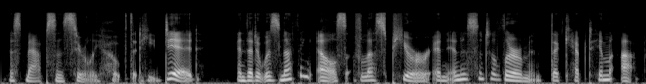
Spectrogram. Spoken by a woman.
Yes: female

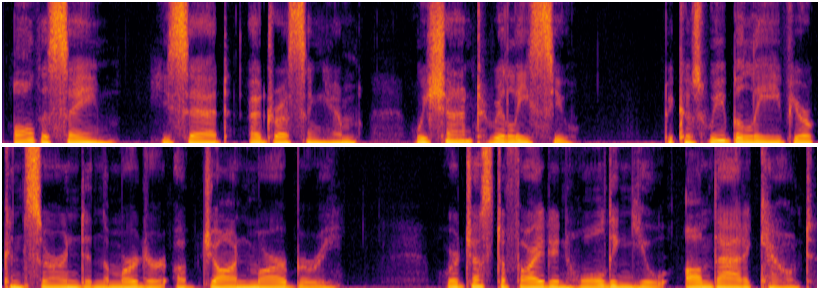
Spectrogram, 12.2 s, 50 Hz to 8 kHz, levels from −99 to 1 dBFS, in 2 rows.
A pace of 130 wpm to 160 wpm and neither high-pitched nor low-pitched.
Yes: average, 145 wpm; medium, 155 Hz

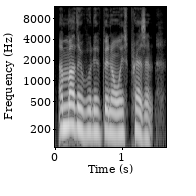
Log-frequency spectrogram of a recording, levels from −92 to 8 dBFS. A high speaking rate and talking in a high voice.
No: fast, 250 wpm; medium, 180 Hz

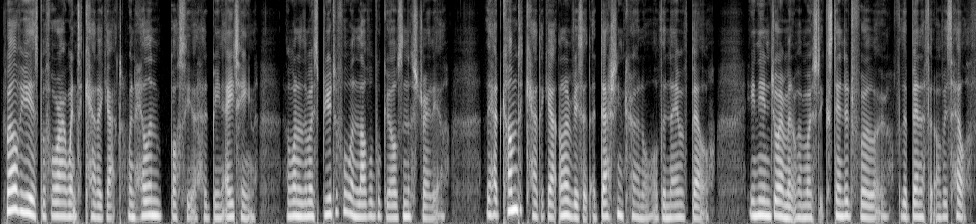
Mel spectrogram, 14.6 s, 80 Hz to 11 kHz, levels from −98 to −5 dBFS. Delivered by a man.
No: female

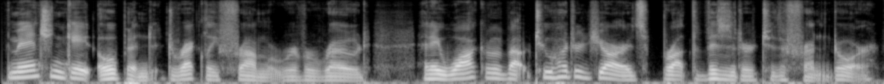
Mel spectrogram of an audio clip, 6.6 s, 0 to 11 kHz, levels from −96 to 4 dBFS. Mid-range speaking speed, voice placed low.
No: fast, 210 wpm; low, 130 Hz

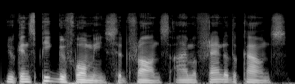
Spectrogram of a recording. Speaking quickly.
Yes: fast, 285 wpm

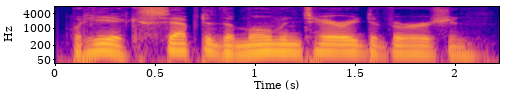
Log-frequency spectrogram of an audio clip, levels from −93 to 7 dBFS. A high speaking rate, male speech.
No: average, 160 wpm; male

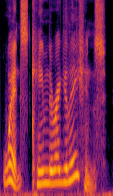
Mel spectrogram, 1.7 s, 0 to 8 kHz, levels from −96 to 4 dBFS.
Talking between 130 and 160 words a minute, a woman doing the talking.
No: average, 140 wpm; male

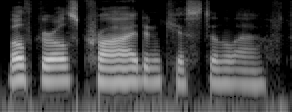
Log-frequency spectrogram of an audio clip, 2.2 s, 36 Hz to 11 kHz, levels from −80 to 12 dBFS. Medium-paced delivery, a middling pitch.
Yes: average, 190 wpm; medium, 170 Hz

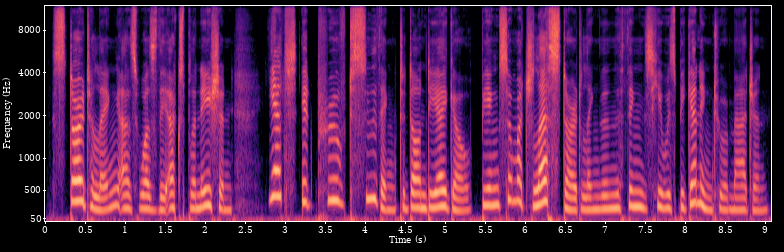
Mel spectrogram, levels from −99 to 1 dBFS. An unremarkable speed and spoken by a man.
No: average, 165 wpm; female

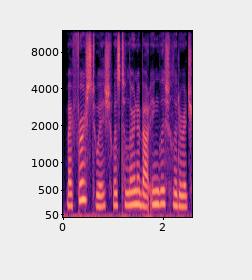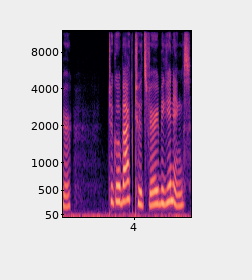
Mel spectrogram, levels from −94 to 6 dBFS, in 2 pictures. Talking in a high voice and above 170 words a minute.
Yes: high, 240 Hz; average, 185 wpm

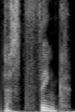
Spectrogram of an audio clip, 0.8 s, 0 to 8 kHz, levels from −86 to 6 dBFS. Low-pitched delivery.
Yes: low, 130 Hz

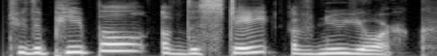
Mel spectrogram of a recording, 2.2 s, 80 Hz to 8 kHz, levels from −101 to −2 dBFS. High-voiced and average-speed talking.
No: very high, 250 Hz; fast, 245 wpm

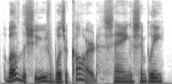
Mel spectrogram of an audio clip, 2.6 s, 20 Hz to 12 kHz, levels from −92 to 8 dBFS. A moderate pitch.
Yes: medium, 145 Hz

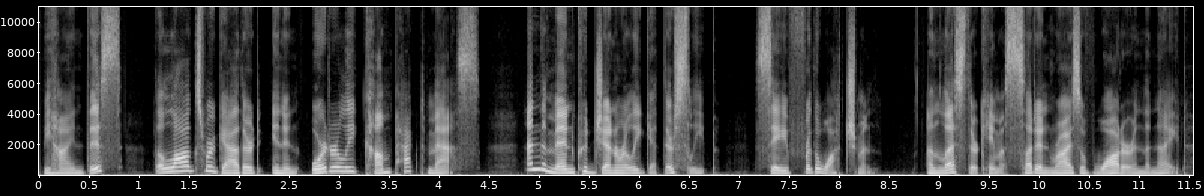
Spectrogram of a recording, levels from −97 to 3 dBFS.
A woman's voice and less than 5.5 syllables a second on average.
Yes: female; 5.0 syllables/s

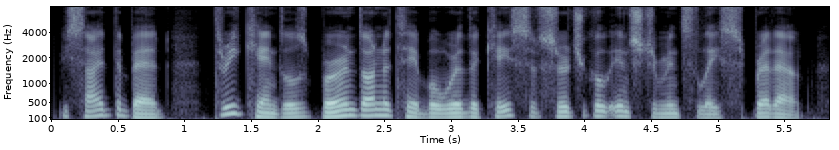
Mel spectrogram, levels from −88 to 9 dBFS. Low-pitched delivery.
Yes: low, 120 Hz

